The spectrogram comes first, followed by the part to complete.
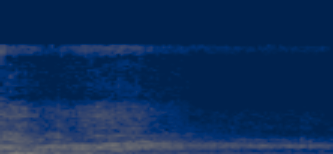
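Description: A soft, breathy exhale from a woman pausing mid-sentence, fading out over about a second and a half into faint room tone.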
